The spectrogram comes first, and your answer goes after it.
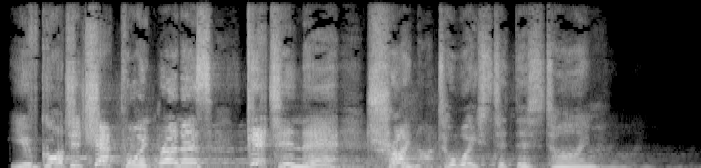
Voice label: Checkpoint Opened, Announcer; Flux; Scraprun

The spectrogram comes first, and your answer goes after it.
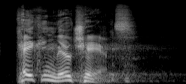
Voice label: Shot On Goal, Announcer

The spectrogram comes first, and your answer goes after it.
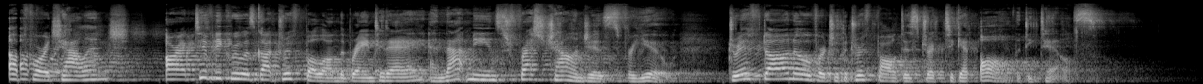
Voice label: Announcing New Challenges; Driftball; GAIA

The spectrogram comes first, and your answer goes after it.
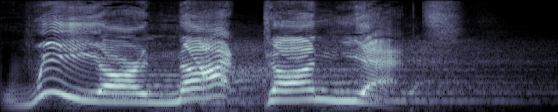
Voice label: Announcer Overtime Starts

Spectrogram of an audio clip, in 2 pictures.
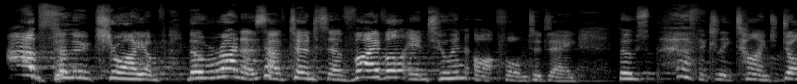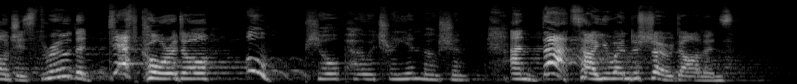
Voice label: Runners Win, Announcer; Flux; Scraprun

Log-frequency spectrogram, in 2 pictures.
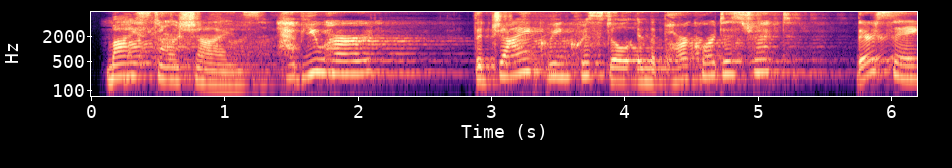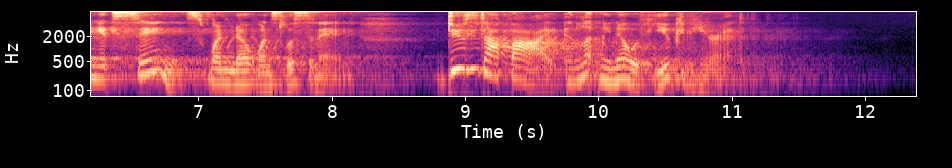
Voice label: Announcements; Mysterious Crystal; GAIA

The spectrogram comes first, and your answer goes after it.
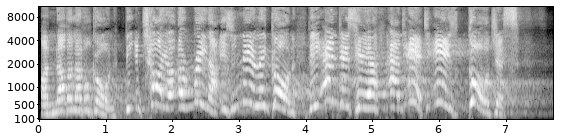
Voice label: Scrap Run Entire Arena Nearly Gone, Announcer; Flux

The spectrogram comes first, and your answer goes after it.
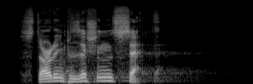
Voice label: Ball Placed in Start Ring, Announcer

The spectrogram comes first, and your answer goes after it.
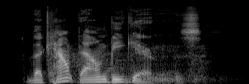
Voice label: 10 Seconds To Game Start, Announcer

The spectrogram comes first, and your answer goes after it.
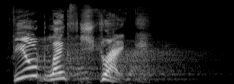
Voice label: Announcer Long Hit To Other Side

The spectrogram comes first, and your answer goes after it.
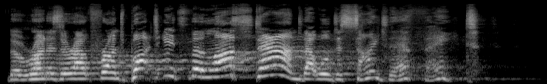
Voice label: Runners Lead, Announcer; Flux; Scraprun

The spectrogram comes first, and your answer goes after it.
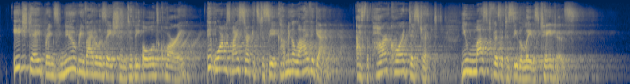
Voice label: Announcements; New Parkour; GAIA

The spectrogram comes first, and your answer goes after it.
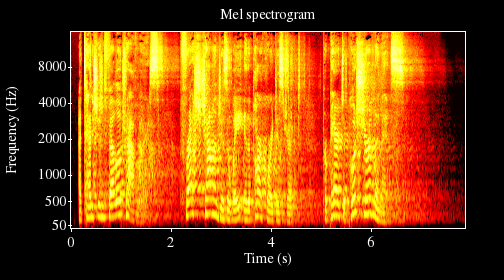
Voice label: Announcing New Challenges; Parkour; GAIA

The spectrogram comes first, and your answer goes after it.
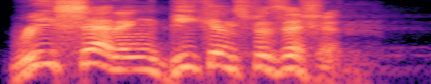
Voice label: Resetting Position, CTF Announcer

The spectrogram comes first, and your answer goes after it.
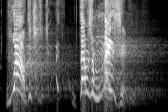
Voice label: Goal Scored, Announcer

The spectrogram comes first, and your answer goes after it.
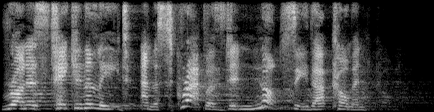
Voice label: Scrap Run Runners Lead, Announcer; Flux

